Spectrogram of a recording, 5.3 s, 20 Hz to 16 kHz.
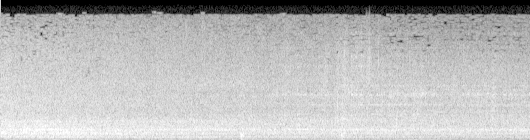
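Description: Kiha 40 diesel railcar running along the track: a steady rumble with a humming drone that slowly eases off. Two wheel clicks over rail joints come about a second apart near the middle.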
